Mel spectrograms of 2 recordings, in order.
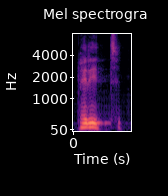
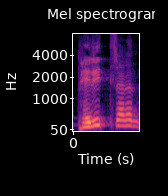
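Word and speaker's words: בְּרִית: 그래서 여러분 히브리어로 언약하면 그 발음이 뭐냐면 베리트입니다. 베리트. 그 베리트라는 단어의 어원은 뭐냐면 쪼개다예요.이 아브라함과 하나님 사이에 이루어진이 언약식을 통해서 언약이라는 단어가 확정이 되는 겁니다.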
